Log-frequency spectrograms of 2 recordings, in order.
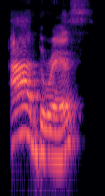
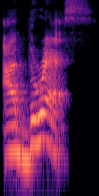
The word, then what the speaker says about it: address: know that for example instead of saying address I say address because I know that the the stress syllable go in the second syllable okay so let's check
